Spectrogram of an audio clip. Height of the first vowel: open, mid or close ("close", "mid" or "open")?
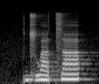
open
